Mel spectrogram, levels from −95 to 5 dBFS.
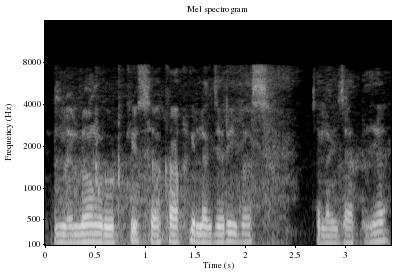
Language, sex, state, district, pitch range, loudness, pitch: Hindi, female, Bihar, Gaya, 125-135 Hz, -18 LUFS, 130 Hz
